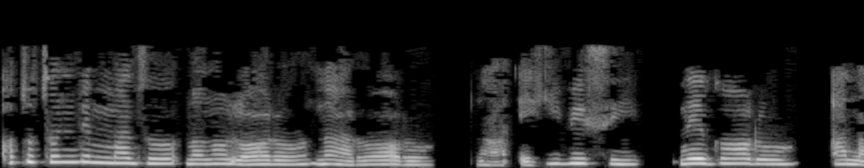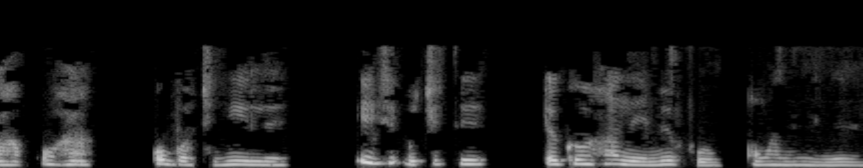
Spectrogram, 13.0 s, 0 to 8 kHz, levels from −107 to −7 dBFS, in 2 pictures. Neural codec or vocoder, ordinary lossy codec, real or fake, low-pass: codec, 16 kHz, 4 kbps, X-Codec, HuBERT features, trained on balanced general audio; MP3, 24 kbps; fake; 7.2 kHz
